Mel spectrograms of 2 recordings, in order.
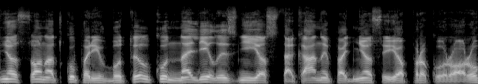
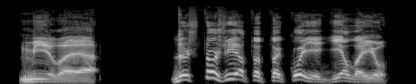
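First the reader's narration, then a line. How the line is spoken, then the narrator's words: Exclaiming. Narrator (Russian): воскликнул Николай Иванович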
